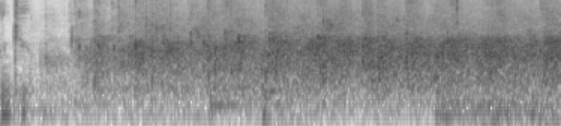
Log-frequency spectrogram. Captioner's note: applause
